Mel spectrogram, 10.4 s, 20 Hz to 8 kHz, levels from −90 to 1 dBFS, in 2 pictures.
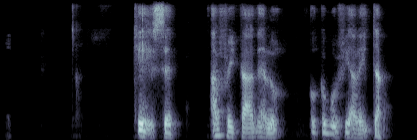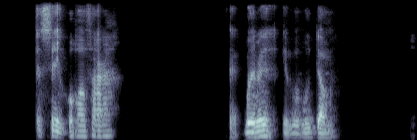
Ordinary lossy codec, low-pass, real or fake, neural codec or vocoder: Opus, 64 kbps; 7.2 kHz; fake; codec, 24 kHz, 0.9 kbps, WavTokenizer, medium music audio release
